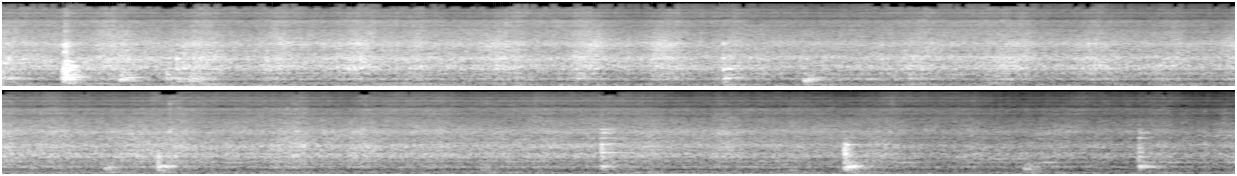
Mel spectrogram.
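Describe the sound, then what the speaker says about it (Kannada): Chopped fenugreek leaves sautéing in a pan, a soft continuous sizzle broken by scraping stirs and occasional clicks of the spatula, close and fairly quiet with no talking. "ಹೆಚ್ಚಿ ಹಾಕಿದ್ದೀನಿ ಮೆಂತೆ ಸೊಪ್ಪು ಸಹ ಚೆನ್ನಾಗಿ ಬಾಡಿಸ್ಕೋಬೇಕು"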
